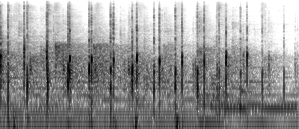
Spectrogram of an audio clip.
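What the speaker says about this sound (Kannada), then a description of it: "ಚಪ್ಪಾಳೆ" Applause from a small group on a cooking game show, a scattered run of sharp hand claps at an uneven quick rhythm, fairly close and moderately loud.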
